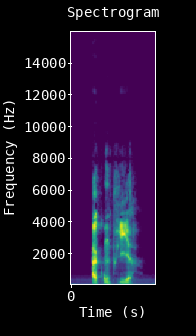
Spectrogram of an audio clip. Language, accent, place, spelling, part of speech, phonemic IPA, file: French, France, Lyon, accomplirent, verb, /a.kɔ̃.pliʁ/, LL-Q150 (fra)-accomplirent.wav
- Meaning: third-person plural past historic of accomplir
